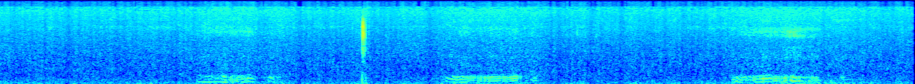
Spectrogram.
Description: I caught one of my rescue dogs snoring and kicking his feet while he slept.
